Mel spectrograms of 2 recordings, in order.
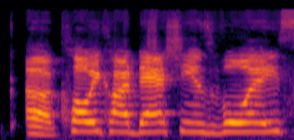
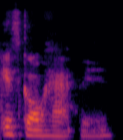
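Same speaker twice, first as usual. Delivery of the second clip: a soft, knowing mama, much quieter; mama's quiet certainty; 8 semitones lower, 15 dB quieter than usual. Retold or imitated. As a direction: murmur it like a sure mother. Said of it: "Mama like".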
